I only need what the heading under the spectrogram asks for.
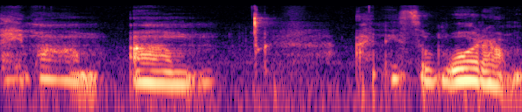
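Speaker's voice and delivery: mimicked whisper. A mother retelling her son's bedtime request after the kitchen closed, retelling her son's whisper. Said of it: "So he whispers".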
